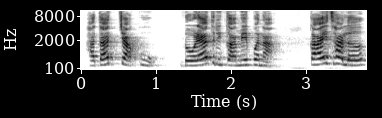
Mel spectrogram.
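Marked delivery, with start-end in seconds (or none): none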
